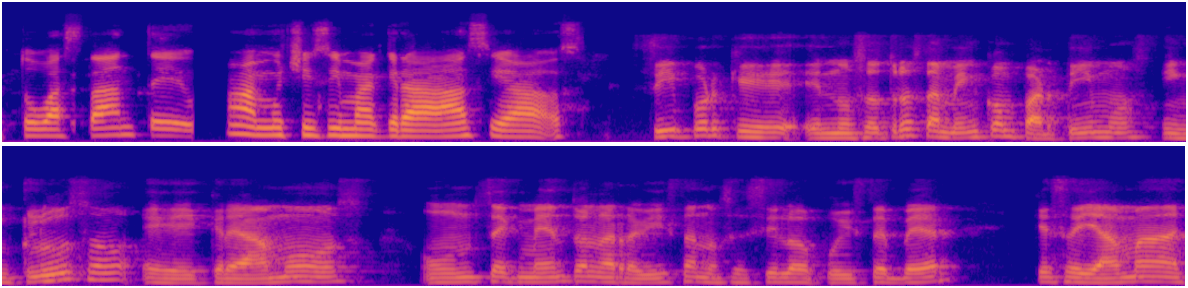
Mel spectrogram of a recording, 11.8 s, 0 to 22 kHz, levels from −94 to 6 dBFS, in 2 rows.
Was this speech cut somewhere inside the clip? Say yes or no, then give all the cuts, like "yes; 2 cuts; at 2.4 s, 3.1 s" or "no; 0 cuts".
yes; 2 cuts; at 1.0 s, 3.0 s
